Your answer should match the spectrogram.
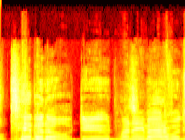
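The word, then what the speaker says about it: Thibodeau: I've had people tell me it's technically thibido. Thibido, but he refuses to do the th sound.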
